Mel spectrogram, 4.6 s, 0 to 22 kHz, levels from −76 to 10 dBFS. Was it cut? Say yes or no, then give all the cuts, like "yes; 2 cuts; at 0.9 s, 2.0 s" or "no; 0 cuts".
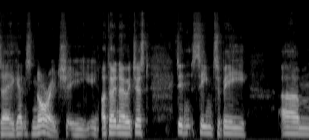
yes; 2 cuts; at 1.5 s, 2.6 s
